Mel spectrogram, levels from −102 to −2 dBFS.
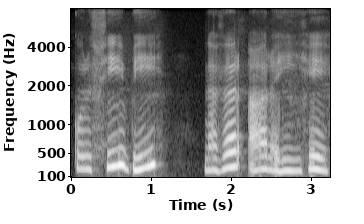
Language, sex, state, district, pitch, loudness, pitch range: Hindi, female, Madhya Pradesh, Bhopal, 225 Hz, -15 LUFS, 205-260 Hz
